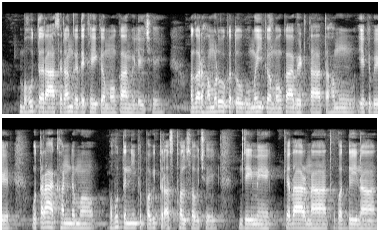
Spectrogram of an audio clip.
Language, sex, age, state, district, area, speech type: Maithili, male, 18-30, Bihar, Madhubani, rural, spontaneous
